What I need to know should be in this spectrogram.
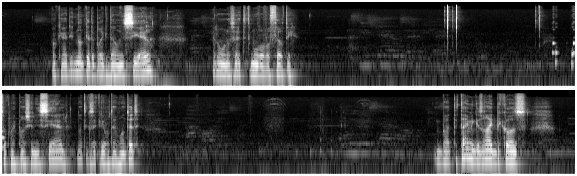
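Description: An older man speaks calmly and close to a microphone, in short bursts with pauses.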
